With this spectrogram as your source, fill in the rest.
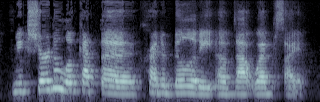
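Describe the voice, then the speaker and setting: Ordinary pitch variation runs through a woman's medium-pitched voice. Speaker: school counselor. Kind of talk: informational presentation. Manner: fast.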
